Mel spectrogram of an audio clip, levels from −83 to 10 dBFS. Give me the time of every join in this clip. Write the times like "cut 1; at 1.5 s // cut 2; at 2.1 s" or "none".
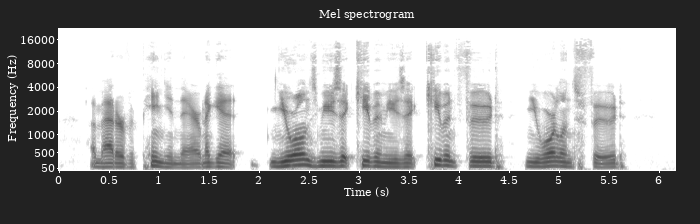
cut 1; at 1.4 s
